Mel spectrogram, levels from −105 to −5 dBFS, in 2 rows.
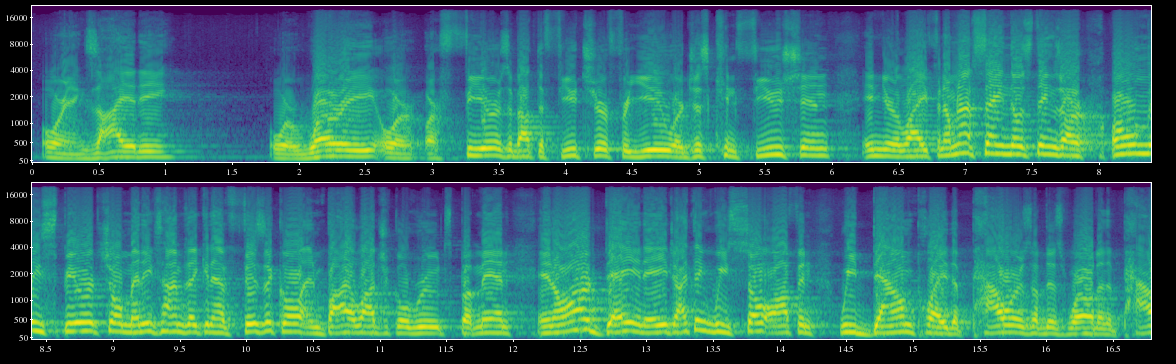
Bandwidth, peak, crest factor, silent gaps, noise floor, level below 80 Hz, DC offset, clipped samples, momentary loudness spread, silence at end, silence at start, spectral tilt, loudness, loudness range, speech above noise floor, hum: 19 kHz; -2 dBFS; 14 dB; none; -52 dBFS; -64 dBFS; under 0.1%; under 0.1%; 6 LU; 0 s; 0.1 s; -6 dB/octave; -15 LUFS; 2 LU; 37 dB; none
